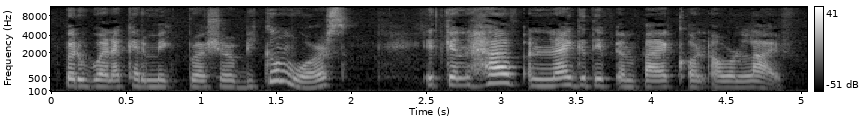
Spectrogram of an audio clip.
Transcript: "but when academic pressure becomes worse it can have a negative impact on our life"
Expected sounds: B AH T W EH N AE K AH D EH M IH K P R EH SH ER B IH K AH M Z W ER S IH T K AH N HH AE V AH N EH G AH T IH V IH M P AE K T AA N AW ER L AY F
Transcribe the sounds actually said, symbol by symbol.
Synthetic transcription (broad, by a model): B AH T W EH N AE K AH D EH M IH K P R EH SH ER B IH K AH M W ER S IH T K AH N HH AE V AH N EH G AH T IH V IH M P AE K T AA N AW ER L AY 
